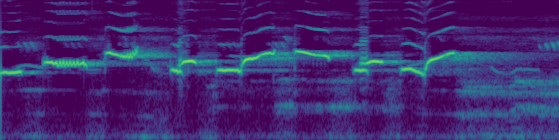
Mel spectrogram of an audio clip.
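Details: An Oriental magpie-robin delivers a continuous string of clear, sliding whistles, some rising sharply, ending in softer warbling. The recording is meant to stimulate a kacer that has stopped singing.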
